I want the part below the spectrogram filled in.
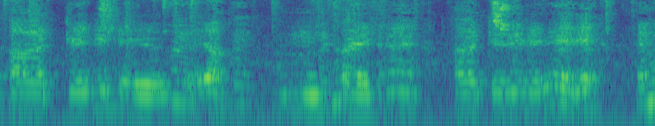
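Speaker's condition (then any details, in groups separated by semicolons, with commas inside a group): Cerebral palsy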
